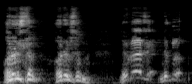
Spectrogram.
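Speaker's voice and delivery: imitating a bullying official, loud high shout; mock a bandit barking orders to clear out; high-pitched, shouted bandit impression. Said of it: "tone जो था वो किसी डकैत का था".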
